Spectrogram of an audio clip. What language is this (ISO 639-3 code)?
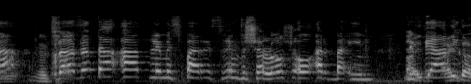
heb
